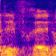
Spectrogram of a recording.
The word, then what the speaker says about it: De Vrij: Ich tippe mal De Vrij. Bleib mir bei De Vrij, du hast das schon richtig gesagt.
